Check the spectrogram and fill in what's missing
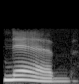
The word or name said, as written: neb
